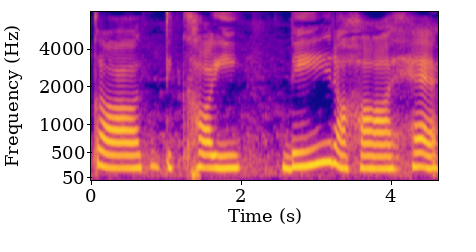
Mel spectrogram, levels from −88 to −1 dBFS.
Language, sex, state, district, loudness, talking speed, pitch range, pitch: Hindi, male, Punjab, Fazilka, -13 LUFS, 65 wpm, 225-250 Hz, 230 Hz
